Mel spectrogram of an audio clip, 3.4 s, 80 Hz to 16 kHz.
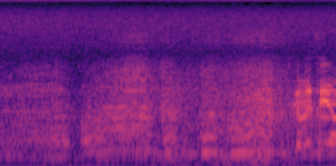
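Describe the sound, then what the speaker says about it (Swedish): A BMW 325i rally car at a 1988 hill climb at Tåsjöbacken, its engine revving and rising in pitch as it climbs, rich harmonic engine tone sustained and fairly close, with possible faint tire squeal. "Hör här nu vad den sjunger i motorn när han kommer."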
